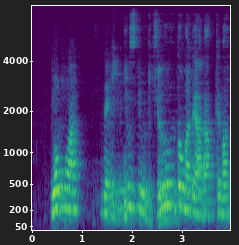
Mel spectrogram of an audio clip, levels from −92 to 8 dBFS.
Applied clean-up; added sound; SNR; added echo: neural mask model DeepFilterNet 3.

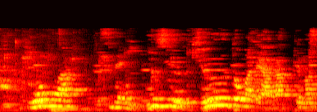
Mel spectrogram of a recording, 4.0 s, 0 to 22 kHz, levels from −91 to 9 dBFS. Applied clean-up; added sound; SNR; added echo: classical method WPE with log-MMSE.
